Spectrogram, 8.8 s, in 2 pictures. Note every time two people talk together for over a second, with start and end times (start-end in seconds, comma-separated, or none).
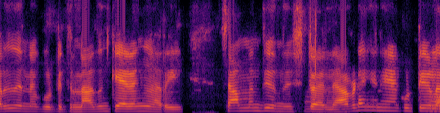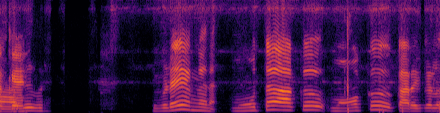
none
